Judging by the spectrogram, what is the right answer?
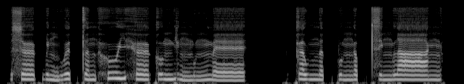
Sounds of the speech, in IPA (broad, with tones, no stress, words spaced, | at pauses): sœː˨k̚lɪ˨˩ŋwɵ˥t̚ t̪ɐ˨nhuː˥jhœː˧ kʊ˨˧ŋjɪ˨˩ŋ mʊ˨˥ŋmɛː˨ | kɐ˧wn̪ɐ˨t̚ pʊ˨˧ŋɐ˥p̚ t͡sɪ˨˧ŋlaː˧ŋ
